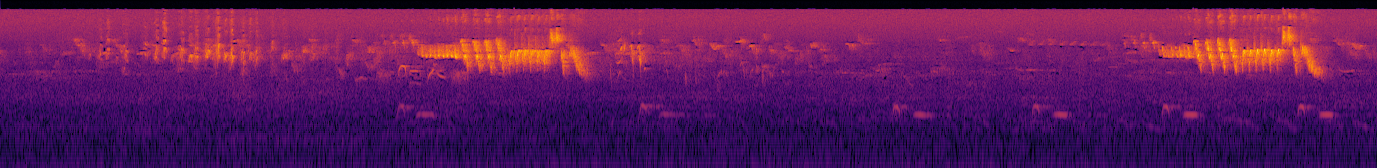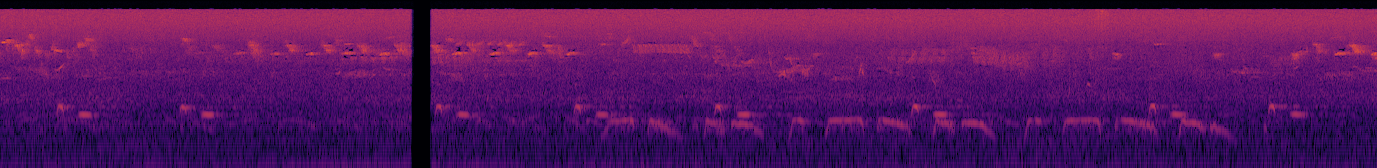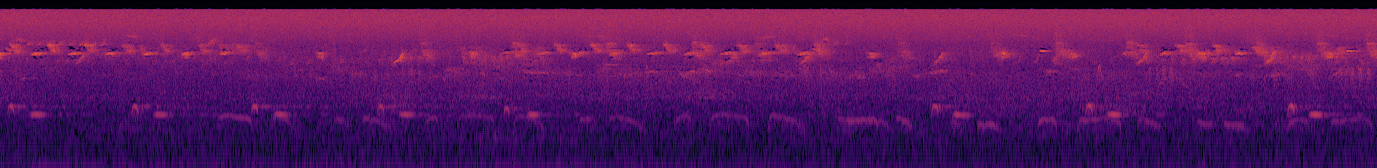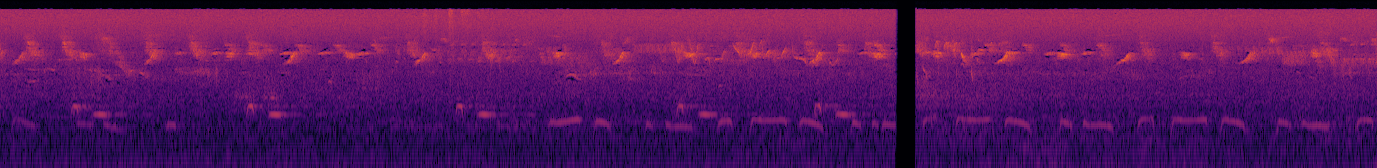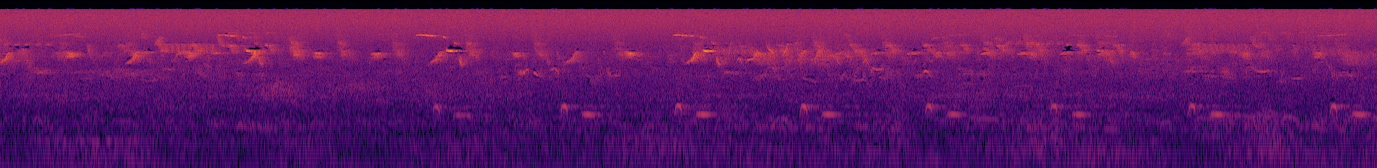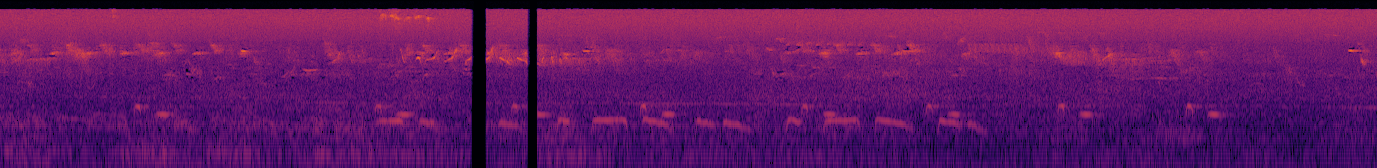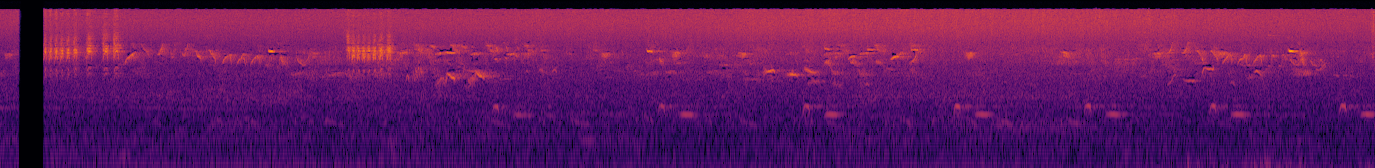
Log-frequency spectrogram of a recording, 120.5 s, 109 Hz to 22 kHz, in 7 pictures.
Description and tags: This sample was recorded also on the 28.05.2006 near the city of Esbjerg / Denmark, using the Soundman OKM II and a Sharp IM-DR 420 MD recorder.Except some plane noise towards the end it is a fine recording of a cuckoo and some other birds. There shure is some birdsong in Denmark, like my other sample from a year previous.
field-recording, cuckoo, binaural, denmark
